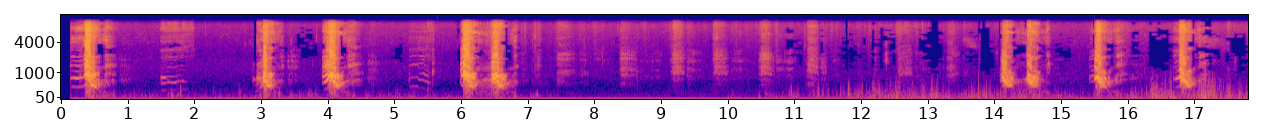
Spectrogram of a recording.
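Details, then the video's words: American Staffordshire Terrier named Sam barking in loud, sharp bursts, singly and in pairs, with quiet pauses between; about a dozen barks over the stretch, faint background rumble "American staffordshire terrier - SAM"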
